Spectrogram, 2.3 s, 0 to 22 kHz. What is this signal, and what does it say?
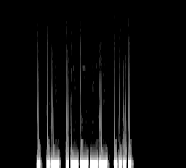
Morse code, heard as a keyed tone, about 40 wpm, 700 Hz. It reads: EA1H
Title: DXCC-100 Call Signs - 4 Characters - 40wpm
